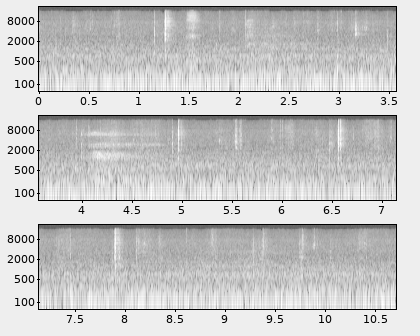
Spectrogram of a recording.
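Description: Stack of baseball trading cards being flipped through by hand: faint scattered clicks of card edges and a soft slide of card on card about four seconds in, over a low steady hum.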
